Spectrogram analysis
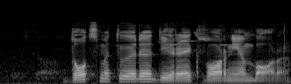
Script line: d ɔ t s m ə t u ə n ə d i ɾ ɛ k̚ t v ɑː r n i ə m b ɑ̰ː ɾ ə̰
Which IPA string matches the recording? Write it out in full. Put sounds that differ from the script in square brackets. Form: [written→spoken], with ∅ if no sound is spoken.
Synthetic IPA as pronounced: d ɔ t s m ə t u ə [n→d] ə d i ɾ ɛ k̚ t v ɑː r n i ə m b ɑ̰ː ɾ ə̰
